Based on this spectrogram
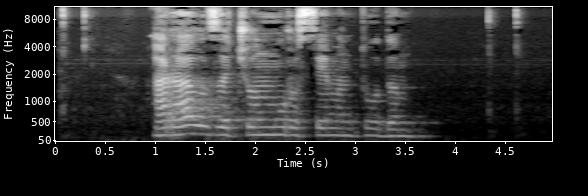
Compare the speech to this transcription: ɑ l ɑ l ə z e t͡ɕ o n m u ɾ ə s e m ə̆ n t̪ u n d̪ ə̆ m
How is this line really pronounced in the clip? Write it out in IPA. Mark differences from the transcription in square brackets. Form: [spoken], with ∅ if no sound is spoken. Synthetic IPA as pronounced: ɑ [ɾ] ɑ l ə z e t͡ɕ o n m u ɾ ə s e m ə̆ n t̪ u [∅] d̪ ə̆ m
